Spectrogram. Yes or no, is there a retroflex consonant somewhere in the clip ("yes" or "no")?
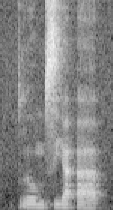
no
